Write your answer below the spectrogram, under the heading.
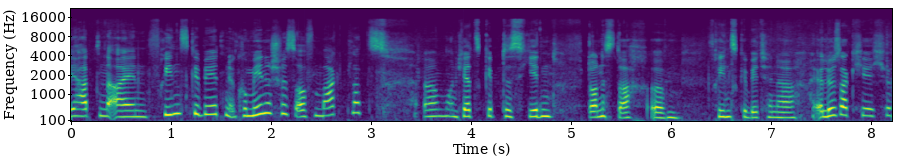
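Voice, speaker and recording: In a normal speaking voice with lively intonation, the speaker goes at a moderate pace, the sound dry and close with no echo. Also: woman, fairly high pitch for a woman. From Ruhr area, Germany. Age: 30s. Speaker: deacon. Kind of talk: interview.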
